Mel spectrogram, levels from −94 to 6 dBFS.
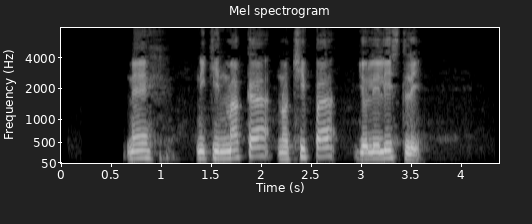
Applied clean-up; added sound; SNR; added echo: none; none; none; none.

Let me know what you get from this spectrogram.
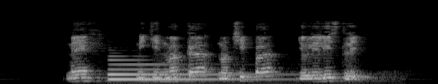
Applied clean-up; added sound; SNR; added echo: none; Bass guitar; 3 dB; reverberation time 0.2 s.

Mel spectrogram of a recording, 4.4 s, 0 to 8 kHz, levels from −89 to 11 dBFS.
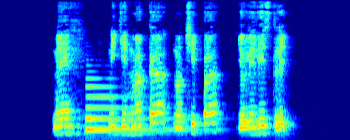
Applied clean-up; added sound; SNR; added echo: neural mask model DeepFilterNet 3.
